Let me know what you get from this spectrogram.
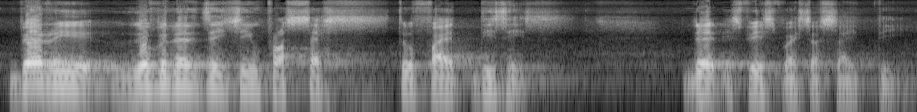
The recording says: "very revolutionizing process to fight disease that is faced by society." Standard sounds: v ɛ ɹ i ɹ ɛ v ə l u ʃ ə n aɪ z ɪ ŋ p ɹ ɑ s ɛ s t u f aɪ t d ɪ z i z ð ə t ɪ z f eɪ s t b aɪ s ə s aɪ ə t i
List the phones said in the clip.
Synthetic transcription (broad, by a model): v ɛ ɹ i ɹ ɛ v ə n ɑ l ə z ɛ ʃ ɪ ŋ p ɹ ɑ s ɛ s t u f aɪ t d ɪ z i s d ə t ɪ s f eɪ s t b aɪ s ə s aɪ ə t i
